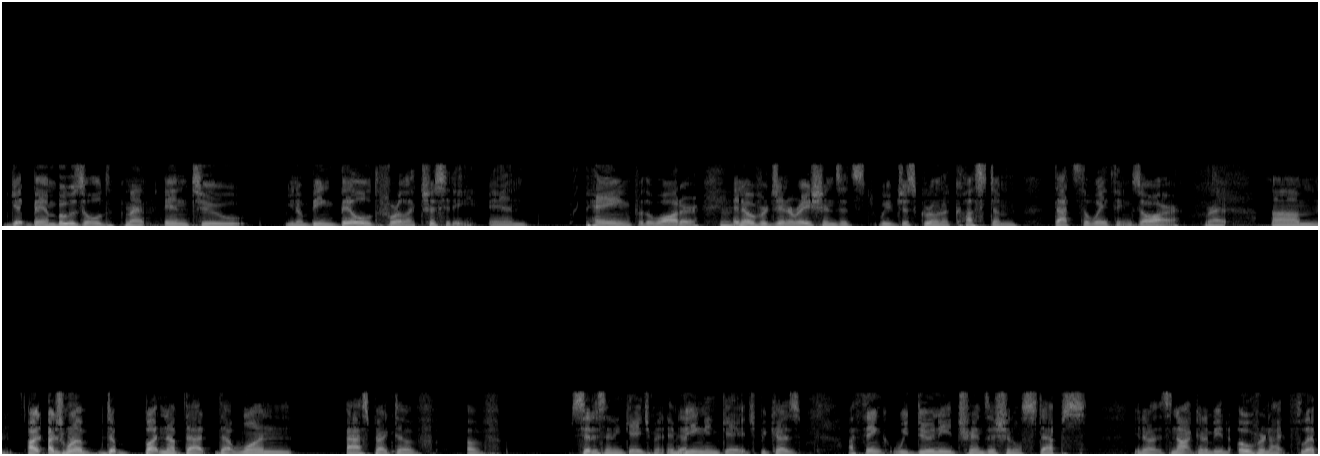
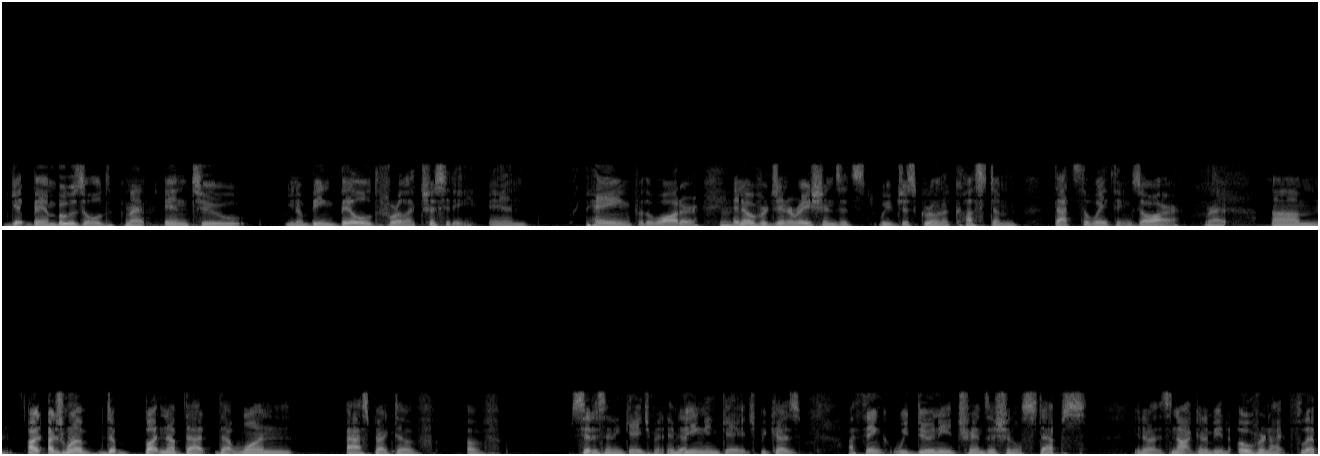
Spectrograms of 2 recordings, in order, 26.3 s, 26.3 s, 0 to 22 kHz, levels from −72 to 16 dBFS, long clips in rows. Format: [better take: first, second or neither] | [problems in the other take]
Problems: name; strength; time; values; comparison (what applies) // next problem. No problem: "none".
neither | garbled, watery; badly; nothing above 6 kHz; the same in both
